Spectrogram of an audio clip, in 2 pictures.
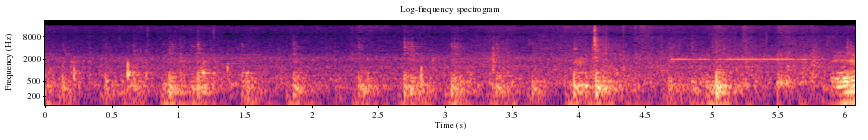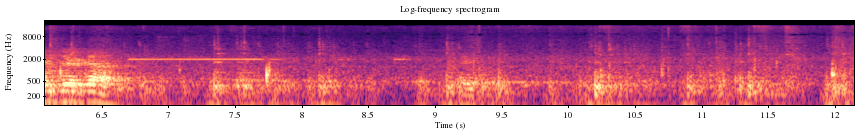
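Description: Saucepan of water at a gentle rolling boil with two eggs in it, bubbling softly, under faint voices in the background. A faint high steady tone sounds about midway, breaking off once.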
